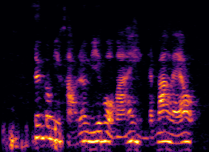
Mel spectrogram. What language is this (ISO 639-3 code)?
tha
